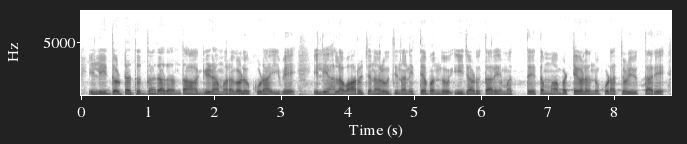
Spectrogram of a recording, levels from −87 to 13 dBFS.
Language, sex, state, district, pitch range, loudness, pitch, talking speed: Kannada, male, Karnataka, Shimoga, 115-130 Hz, -23 LUFS, 120 Hz, 115 wpm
